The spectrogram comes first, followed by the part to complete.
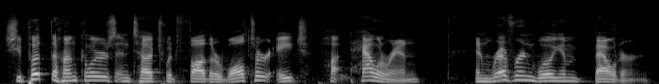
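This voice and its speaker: A man's voice: on the high side, lively intonation, moderate pace. A man hosting a podcast, reading a story aloud and breaking off for casual, irreverent, sweary asides. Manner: irreverent, profane. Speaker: podcast host.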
